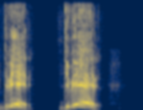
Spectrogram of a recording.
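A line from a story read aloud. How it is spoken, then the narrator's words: Shouting. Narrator (Russian): Комов уже кричал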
